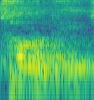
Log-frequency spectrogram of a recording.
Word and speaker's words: Ptolemy: The year 64 BC, a scientist called Ptolemy, spelled with a P, who was a Greek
